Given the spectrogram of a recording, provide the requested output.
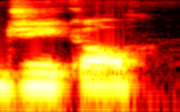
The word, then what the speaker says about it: Jekyll: hyde but in fact it's supposed to be pronounced jiggle um it's an old scottish name and so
